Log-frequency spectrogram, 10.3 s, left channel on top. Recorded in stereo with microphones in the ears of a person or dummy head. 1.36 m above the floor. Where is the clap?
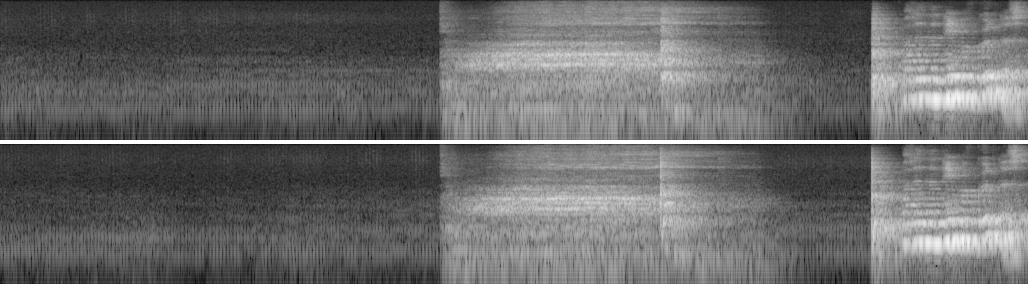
50° right (ahead or behind), 0.9 m.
